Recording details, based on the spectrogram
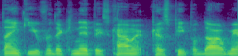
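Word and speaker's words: Knipex: why the pilot said um kipic says it's pronounced kipic it's like GIF versus GIF okay don't kill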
